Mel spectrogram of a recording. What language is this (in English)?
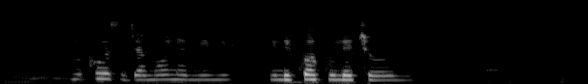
Swahili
